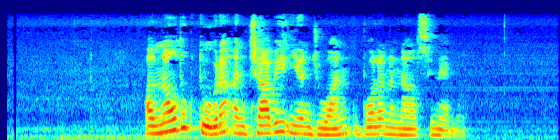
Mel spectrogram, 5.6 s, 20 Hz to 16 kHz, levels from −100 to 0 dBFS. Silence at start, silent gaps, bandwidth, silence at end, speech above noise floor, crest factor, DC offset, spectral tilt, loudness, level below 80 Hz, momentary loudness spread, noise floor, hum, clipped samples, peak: 0.6 s; none; 11.5 kHz; 0.95 s; 37 dB; 18 dB; under 0.1%; -5.5 dB/octave; -21 LUFS; -60 dBFS; 10 LU; -57 dBFS; none; under 0.1%; -4 dBFS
